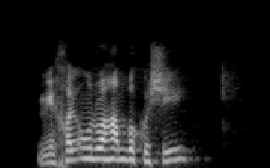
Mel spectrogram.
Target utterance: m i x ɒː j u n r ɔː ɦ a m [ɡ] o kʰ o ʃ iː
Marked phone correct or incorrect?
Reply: incorrect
